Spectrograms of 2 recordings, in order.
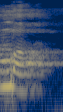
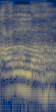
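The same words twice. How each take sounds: First: The word is said with a thick, heavy sound. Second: The word is said with a thin, light sound. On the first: It follows the Arabic reading rule. The speaker calls it right. "Tapi bacanya Allah" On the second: It follows the plain letters only. The speaker calls it wrong. "Memang hurufnya A"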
